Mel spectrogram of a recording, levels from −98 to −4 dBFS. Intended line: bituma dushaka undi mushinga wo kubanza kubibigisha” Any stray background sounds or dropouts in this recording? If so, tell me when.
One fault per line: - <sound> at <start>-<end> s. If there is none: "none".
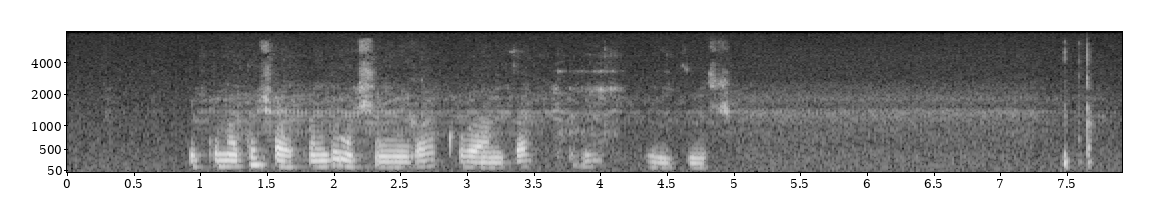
none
